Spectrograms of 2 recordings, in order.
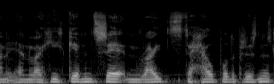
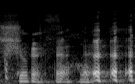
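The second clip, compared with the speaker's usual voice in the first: loud, very slow, strange put-on voice; 2 semitones higher, 8 dB louder than usual. Retelling a reply to a son's teasing: imitating own past words in an odd put-on voice. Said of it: "I don't even know what that fucking voice I've just said was".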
